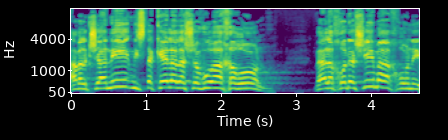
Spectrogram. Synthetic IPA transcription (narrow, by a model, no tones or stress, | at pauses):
ʔavalkʃeanimist̪ake̞lalaʃavuaːχaʁo̞n | vealaχo̞d̪aʃimaːχʁo̞ni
